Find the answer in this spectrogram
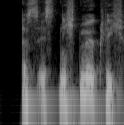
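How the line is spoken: Breathless calling out. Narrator (German): rief Marie, der es den Atem zu versetzen begann

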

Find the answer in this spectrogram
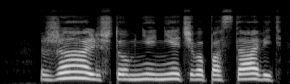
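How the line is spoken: Giant's sigh. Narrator (Russian): вздохнул великан

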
